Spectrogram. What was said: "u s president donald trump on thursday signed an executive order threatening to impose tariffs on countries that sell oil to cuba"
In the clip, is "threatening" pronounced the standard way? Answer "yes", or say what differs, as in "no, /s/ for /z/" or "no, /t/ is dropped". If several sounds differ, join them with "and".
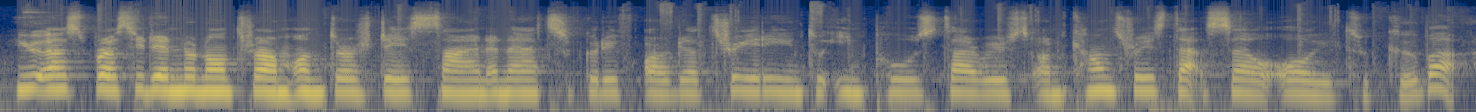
no, /t/ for /θ/ and /n/ is dropped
